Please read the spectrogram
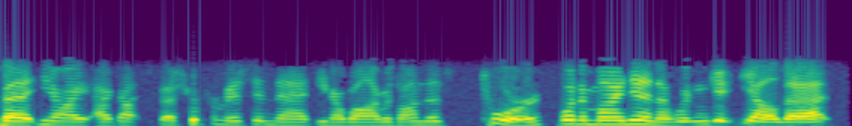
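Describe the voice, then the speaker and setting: A woman's voice: medium pitch, fairly even intonation, a little fast, dry recording. Chatty woman in her fifties on a phone line. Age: 50s. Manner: chatty, folksy, laughs often. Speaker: pageant titleholder guest. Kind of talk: casual interview chat. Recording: tinny phone line, dry.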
